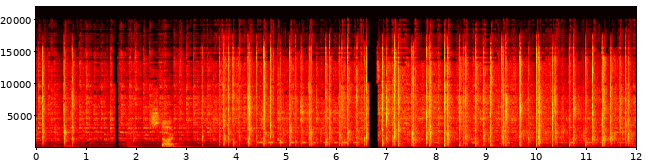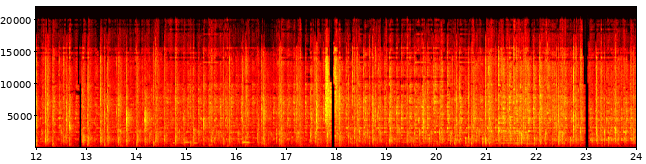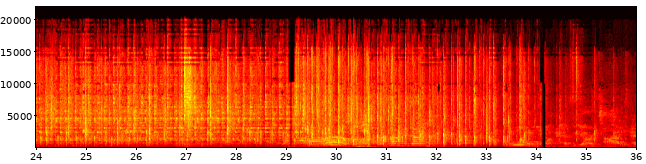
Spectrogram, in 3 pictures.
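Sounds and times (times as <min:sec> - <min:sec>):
spectators clapping: 0:00.0 - 0:01.0, 0:03.3 - 0:35.7
clinks and taps: 0:23.6 - 0:29.1.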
